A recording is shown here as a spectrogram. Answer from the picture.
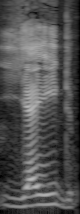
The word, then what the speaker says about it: yad: It's the Hebrew word yad, Y-A-D, long A.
